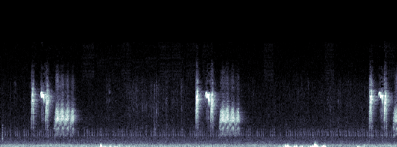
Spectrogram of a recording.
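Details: Eurasian tree sparrow perched on a power line, on alert and threatening; high, sharp chirping bursts of several quick notes come about every three seconds, with low thuds and handling noise between them.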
